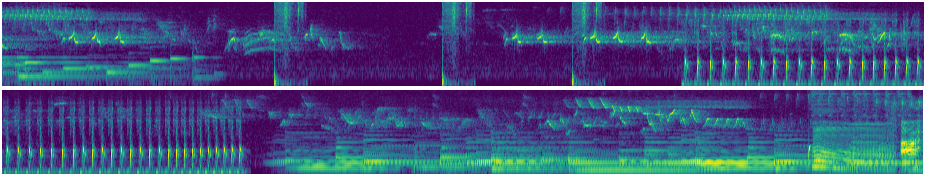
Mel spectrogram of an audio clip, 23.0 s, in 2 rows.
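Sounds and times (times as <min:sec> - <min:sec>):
birds chirping: 0:00.0 - 0:04.6, 0:05.3 - 0:23.0
fast even pulsing: 0:08.5 - 0:14.6
sharp knocks: 0:08.5 - 0:14.6.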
